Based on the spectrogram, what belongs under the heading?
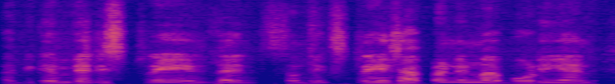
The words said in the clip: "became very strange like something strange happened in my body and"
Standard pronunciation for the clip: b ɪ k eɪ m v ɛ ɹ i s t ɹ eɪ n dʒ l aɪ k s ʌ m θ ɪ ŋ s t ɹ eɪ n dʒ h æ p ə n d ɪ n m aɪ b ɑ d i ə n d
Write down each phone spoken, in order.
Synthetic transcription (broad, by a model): b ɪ k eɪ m v ɛ ɹ i s t ɹ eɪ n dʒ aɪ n s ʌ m t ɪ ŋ s t ɹ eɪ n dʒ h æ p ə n ɪ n m aɪ b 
